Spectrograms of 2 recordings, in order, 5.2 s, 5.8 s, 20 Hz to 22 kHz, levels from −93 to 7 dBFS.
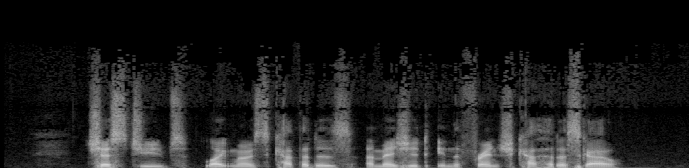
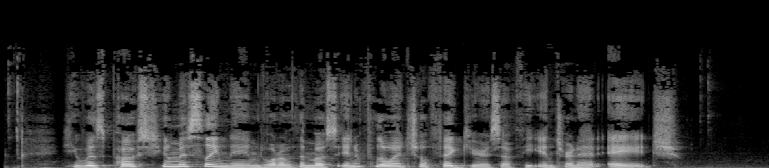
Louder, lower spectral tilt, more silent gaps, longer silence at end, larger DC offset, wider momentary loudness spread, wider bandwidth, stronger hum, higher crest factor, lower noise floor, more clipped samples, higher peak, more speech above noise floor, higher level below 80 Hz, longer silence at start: about the same, -21 LUFS vs -19 LUFS; about the same, -4 dB/octave vs -5 dB/octave; neither; second, 0.55 s vs 0.7 s; neither; about the same, 8 LU vs 9 LU; about the same, 15.5 kHz vs 15.5 kHz; neither; about the same, 20 dB vs 16 dB; about the same, -61 dBFS vs -59 dBFS; neither; about the same, -2 dBFS vs -4 dBFS; about the same, 40 dB vs 41 dB; about the same, -56 dBFS vs -54 dBFS; first, 0.65 s vs 0.5 s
